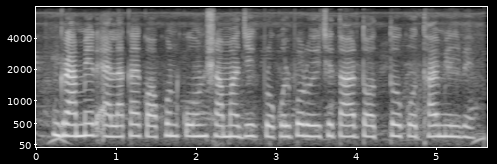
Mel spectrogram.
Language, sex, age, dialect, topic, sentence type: Bengali, female, 18-24, Rajbangshi, banking, question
